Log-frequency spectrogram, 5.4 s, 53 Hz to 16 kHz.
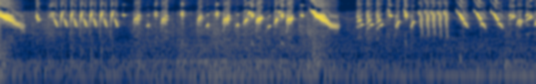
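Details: Energetic twittering song of a wild European goldfinch, 2022, continuous fast chirps and buzzy trills with a brief pause mid-phrase before quicker tinkling notes resume.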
